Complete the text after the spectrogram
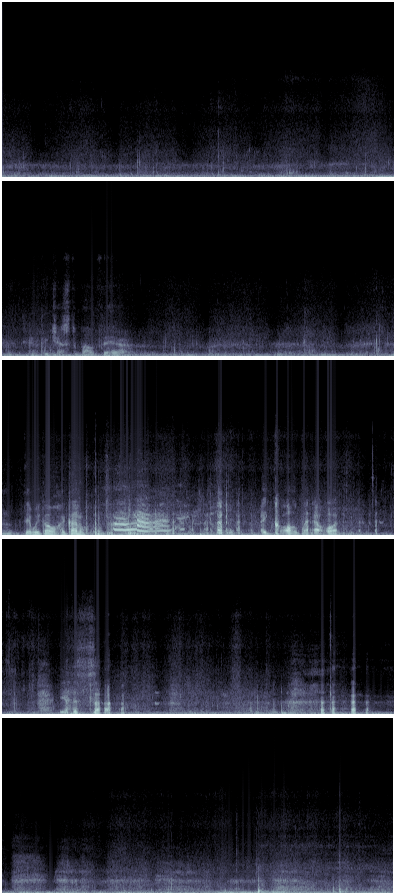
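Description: Water laps gently against a kayak hull.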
